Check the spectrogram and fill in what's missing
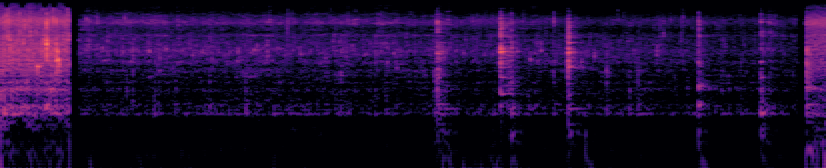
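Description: Sliced onion, curry leaves and dried red chillies fry in a pan for mutton curry, giving a soft, continuous sizzle broken by a few scraping stirs of a spoon. No talking.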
